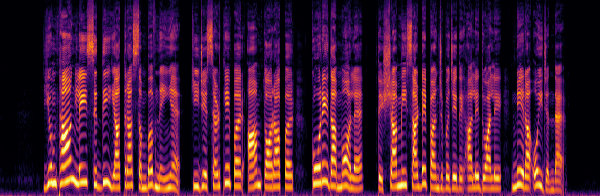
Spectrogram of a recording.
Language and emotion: Dogri, neutral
